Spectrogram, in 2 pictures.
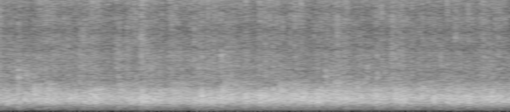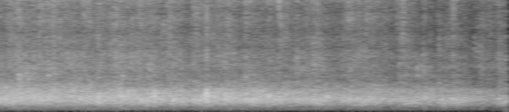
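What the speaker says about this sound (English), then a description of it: "Let's again give them all a great round of applause." Audience at an award ceremony applauding the event's supporters, a dense sustained round of clapping from a large crowd, loud and steady throughout with no talk.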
